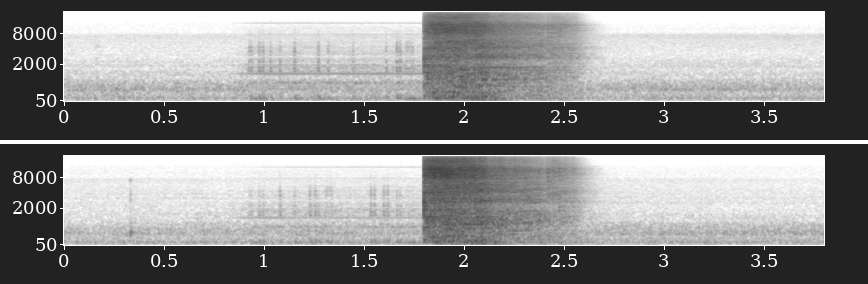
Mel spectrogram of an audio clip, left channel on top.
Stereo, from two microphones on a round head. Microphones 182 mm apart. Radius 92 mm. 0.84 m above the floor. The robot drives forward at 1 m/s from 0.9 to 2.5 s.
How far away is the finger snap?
I don't hear a finger snap.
